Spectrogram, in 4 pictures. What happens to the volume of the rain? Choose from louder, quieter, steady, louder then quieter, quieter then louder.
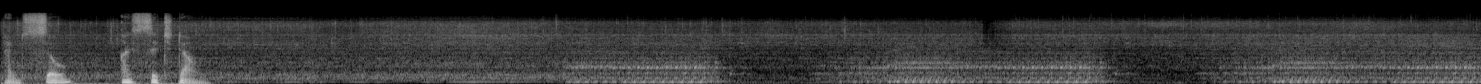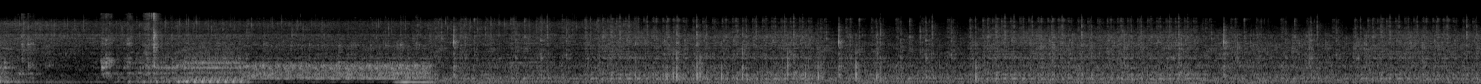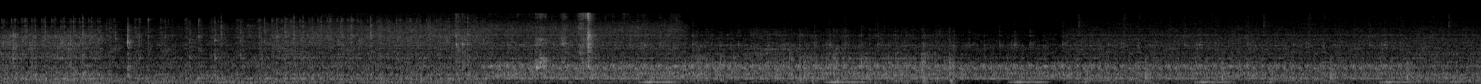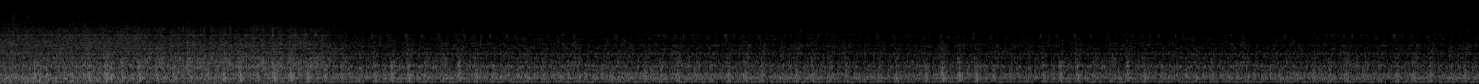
quieter.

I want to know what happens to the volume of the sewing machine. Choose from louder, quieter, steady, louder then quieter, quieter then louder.
quieter.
